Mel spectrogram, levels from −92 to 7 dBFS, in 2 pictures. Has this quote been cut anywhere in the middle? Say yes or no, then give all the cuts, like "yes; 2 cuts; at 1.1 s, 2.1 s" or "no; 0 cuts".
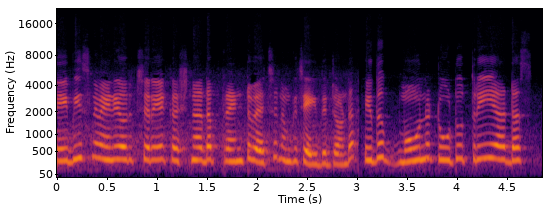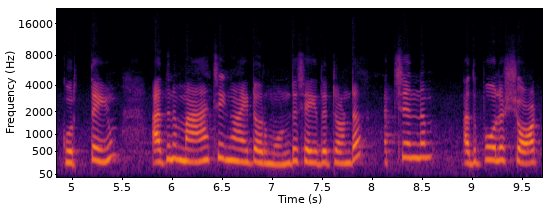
yes; 1 cut; at 3.0 s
